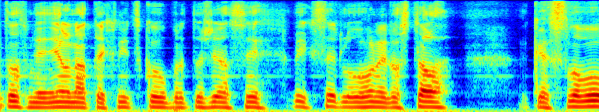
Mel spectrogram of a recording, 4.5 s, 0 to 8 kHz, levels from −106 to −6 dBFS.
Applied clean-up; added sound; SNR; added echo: neural mask model DeepFilterNet 3.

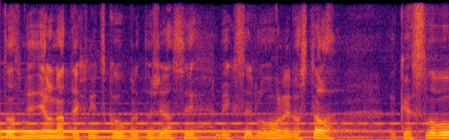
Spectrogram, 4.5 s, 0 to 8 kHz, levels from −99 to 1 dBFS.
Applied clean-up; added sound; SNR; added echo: none; Musical instrument; 2 dB; none.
